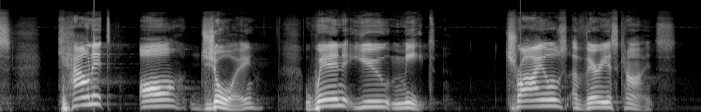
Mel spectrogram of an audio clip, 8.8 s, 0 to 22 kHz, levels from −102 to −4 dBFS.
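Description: Three short clicks punctuate this speech, at 1.18 s, 2.20 s and 6.51 s, the last one right before "of various". Each is a single sharp tick with nothing missing to the ear. That points to dropped samples: most likely a fraction of a millisecond of the stream went missing, so the waveform leaps straight to a later value. That step is what produces the click and the thin vertical line you'd see in a spectrogram.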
